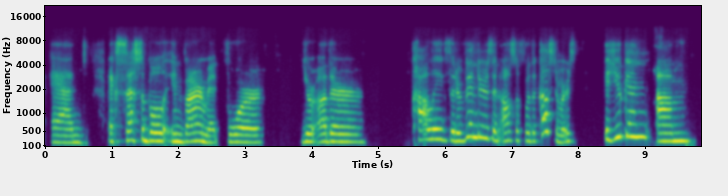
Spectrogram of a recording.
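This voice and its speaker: A woman's voice: fairly high pitch, a bit bright. A woman leading a group workshop over a video call, firm and directive. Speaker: workshop facilitator.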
